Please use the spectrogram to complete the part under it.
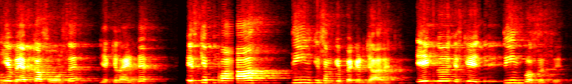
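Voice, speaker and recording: A man delivers a classroom lecture, walking through each step by asking questions and answering them himself. The recording sounds dull and lo-fi, with a long echo from a large hall. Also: sits high. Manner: explains step by step with rhetorical questions; mixes English technical terms into his speech.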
